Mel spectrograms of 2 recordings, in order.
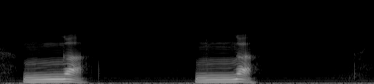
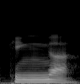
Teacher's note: Nasal is very simple, just what the tongue naturally makes if you hold it there in that position. So in the guttural position, this is the hardest one, it goes nga, nga. It's very easy to think if you just think of ng sound.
